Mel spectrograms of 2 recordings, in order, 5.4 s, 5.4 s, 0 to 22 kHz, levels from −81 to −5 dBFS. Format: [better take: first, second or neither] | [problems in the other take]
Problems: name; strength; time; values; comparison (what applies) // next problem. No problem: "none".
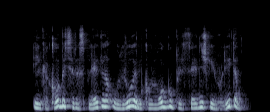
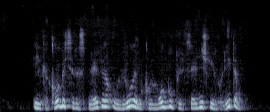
first | noise reduction (neural mask model Resemble Enhance denoiser)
